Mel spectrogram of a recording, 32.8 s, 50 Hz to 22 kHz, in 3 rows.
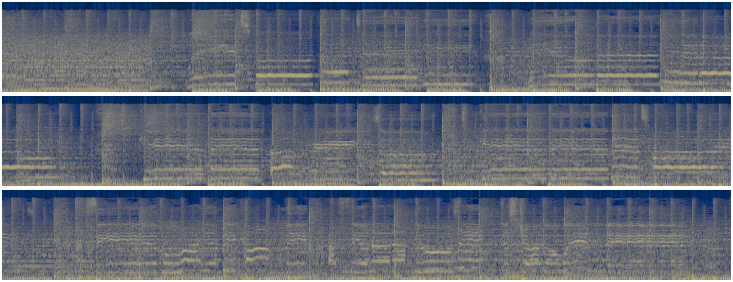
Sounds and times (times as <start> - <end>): Music: 0.0 - 32.8.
